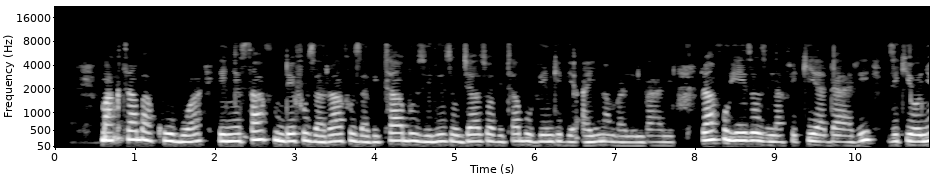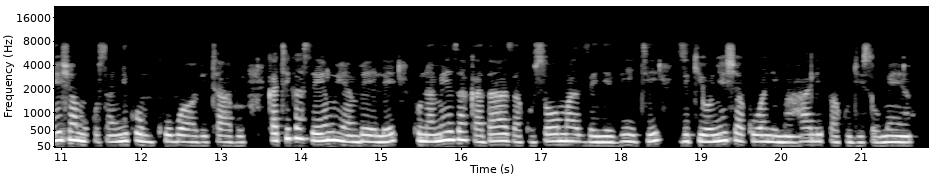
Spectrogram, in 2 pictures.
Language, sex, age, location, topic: Swahili, female, 18-24, Nairobi, education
